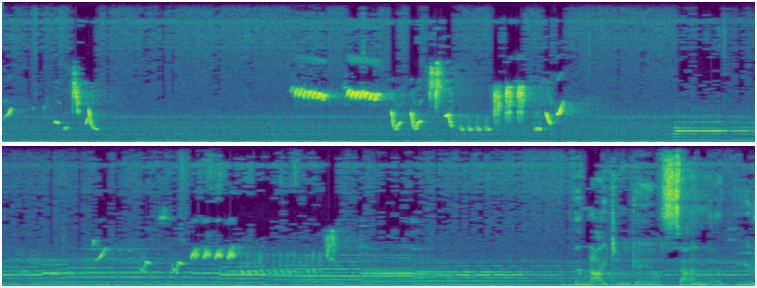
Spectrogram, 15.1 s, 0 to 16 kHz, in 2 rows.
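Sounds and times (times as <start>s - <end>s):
birds chirping and whistling: 0.0s - 1.1s, 2.9s - 5.9s, 7.7s - 12.9s
steady low hum: 0.0s - 15.0s.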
